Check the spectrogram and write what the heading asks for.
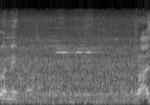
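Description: Steady background noise in a pause of a man's speech, which breaks off just after the start and resumes just before the end.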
